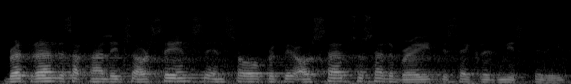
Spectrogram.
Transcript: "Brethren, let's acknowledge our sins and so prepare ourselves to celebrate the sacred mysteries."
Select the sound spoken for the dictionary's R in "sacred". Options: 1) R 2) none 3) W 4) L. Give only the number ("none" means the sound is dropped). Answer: 1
